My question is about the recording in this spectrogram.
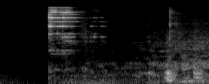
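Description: After a brief dead silence, a single sharp metallic clink about half a second in, ringing high and fading quickly: a small metal object striking metal or concrete.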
